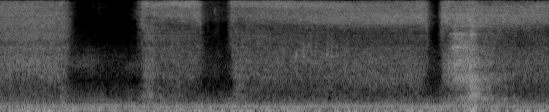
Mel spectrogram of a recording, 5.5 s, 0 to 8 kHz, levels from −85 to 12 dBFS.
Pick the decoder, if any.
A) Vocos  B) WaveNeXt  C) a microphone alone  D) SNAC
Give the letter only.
B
